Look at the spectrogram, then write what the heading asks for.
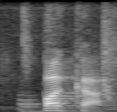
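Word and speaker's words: пока: do that the very first one is Baka Baka super simple in the pronunciation Baka it means by and it is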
